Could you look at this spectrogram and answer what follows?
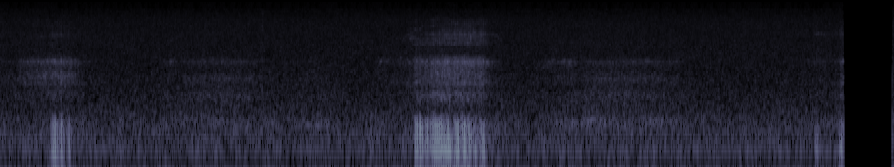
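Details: Little brother sleeping and snoring, not waking despite attempts to wake him: two rough, rumbling snores about four seconds apart over steady room hiss; ordinary snoring.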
